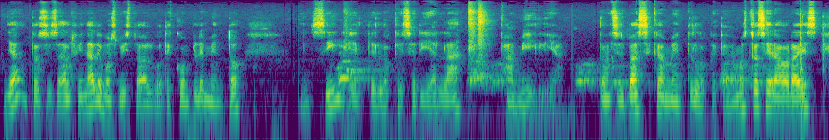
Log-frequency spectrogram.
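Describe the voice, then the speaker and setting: A man from Bolivia teaching a language lesson, reading vocabulary slowly word by word with explanations. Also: on the low side, big pitch swings, vocal fry, mellow, slight background noise. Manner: slow, deliberate word-by-word drilling.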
